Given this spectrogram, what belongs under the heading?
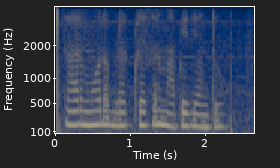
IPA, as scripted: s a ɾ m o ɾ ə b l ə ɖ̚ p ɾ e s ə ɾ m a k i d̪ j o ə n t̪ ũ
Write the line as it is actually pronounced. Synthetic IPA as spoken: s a ɾ m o ɾ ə b l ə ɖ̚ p ɾ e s ə ɾ m a p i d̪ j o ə n t̪ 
